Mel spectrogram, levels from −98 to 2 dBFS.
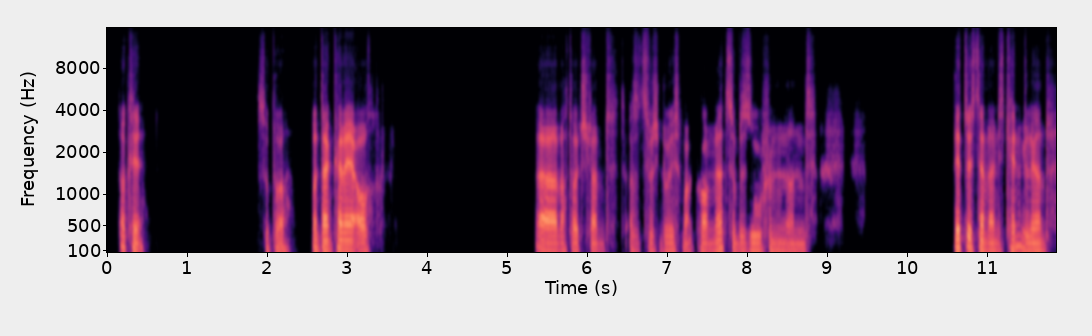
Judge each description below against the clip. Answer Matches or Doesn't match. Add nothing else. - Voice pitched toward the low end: Matches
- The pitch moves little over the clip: Matches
